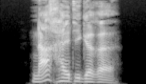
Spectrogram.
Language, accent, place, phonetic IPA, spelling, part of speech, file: German, Germany, Berlin, [ˈnaːxhaltɪɡəʁə], nachhaltigere, adjective, De-nachhaltigere.ogg
- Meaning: inflection of nachhaltig: 1. strong/mixed nominative/accusative feminine singular comparative degree 2. strong nominative/accusative plural comparative degree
